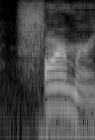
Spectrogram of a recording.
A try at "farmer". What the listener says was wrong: Here you said farmer. Okay, control your tongue on the R sounds.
